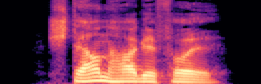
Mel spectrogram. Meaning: dead drunk
- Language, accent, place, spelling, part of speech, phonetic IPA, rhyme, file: German, Germany, Berlin, sternhagelvoll, adjective, [ˈʃtɛʁnˌhaːɡl̩ˈfɔl], -ɔl, De-sternhagelvoll.ogg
